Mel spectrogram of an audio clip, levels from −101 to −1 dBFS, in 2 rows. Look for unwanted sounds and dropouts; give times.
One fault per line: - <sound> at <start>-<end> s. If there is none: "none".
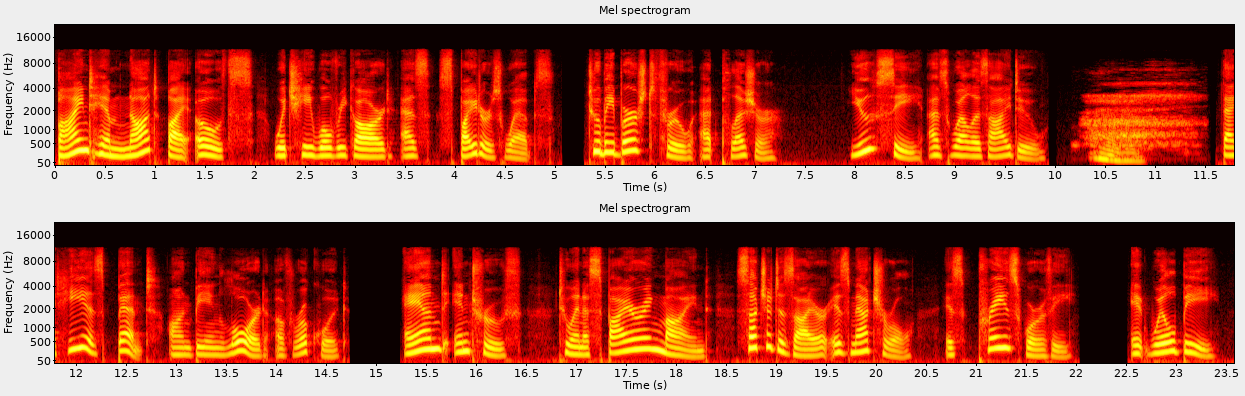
- sigh at 10.2-11.5 s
